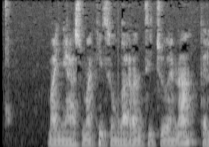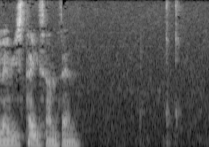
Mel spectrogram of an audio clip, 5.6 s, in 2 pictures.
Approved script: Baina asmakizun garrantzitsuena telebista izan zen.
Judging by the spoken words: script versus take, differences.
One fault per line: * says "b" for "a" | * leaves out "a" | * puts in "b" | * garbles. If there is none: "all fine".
all fine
